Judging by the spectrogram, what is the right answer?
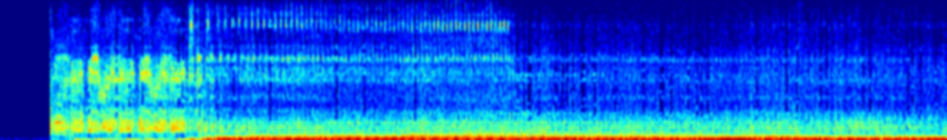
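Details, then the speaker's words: Cheap four-wheeler ATV started in neutral with the clutch cover off after a choke repair; a quick crank catches at about two seconds into a loud, even idle through an open-sounding exhaust. Normal start and idle; separate clutch problem makes it creep forward. "Well, the good news is our little repair that we've made to the choke seems to be working just fine. It starts and runs pretty good."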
